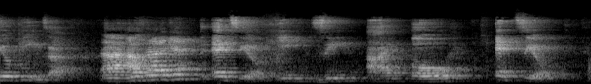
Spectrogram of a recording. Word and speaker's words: Ezio: Is that the way you pronounce it? That is right. It's your Pinza. How's that again? Ezio.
